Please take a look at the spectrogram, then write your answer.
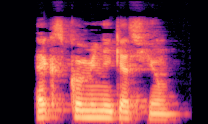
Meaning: excommunication
- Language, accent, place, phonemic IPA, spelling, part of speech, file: French, France, Lyon, /ɛk.skɔ.my.ni.ka.sjɔ̃/, excommunication, noun, LL-Q150 (fra)-excommunication.wav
